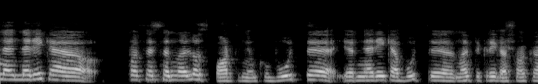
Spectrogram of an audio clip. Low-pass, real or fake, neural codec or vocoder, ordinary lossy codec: 10.8 kHz; real; none; AAC, 32 kbps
